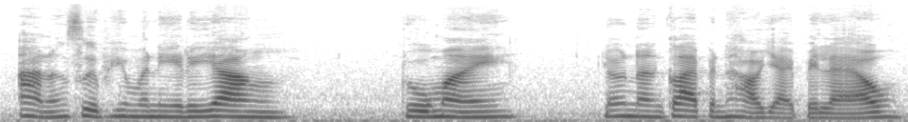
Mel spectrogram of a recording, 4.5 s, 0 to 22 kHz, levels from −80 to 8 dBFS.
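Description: Throughout, the speech sounds swirly, hollow and smeared, with blurred attacks and nothing above 19.9 kHz, likely generation loss from around seven MP3 re-encodes at 128 kbit/s.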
